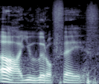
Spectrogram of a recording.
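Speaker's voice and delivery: low, snide, mocking, belittling tone. Speaker imagining Jesus saying the line as a dig: acting out a mocking dig. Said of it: "interpret this as a dig".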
